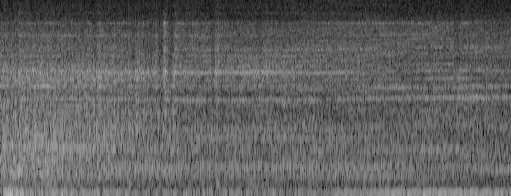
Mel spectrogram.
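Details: Subaru Forester after motor replacement (old engine burned oil, low compression in all cylinders), first run: steady even idle under a light hiss, brief initial chatter gone, revs nicely; normal idle.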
